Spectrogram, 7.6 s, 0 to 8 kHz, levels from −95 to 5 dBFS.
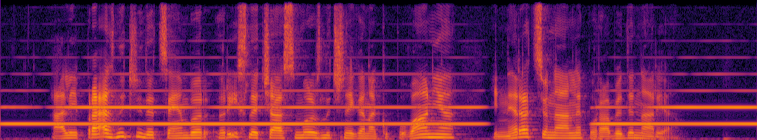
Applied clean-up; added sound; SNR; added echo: none; Wind instrument, woodwind instrument; -1 dB; none.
